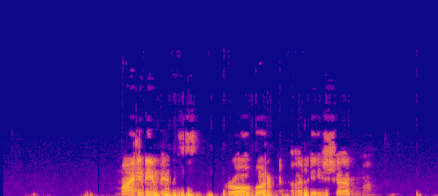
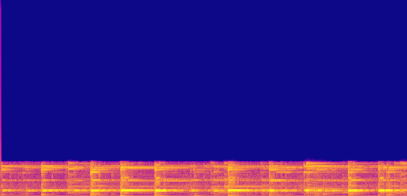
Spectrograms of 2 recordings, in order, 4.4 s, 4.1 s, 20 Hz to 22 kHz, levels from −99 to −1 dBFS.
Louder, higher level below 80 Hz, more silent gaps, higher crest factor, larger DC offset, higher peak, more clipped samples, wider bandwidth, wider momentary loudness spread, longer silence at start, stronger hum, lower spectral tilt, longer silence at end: second, -18 LUFS vs -10 LUFS; second, -60 dBFS vs -42 dBFS; neither; first, 18 dB vs 10 dB; second, under 0.1% vs 2%; about the same, -2 dBFS vs 0 dBFS; neither; first, 7.8 kHz vs 4 kHz; about the same, 8 LU vs 8 LU; first, 1.2 s vs 0 s; neither; about the same, -6 dB/octave vs -6.5 dB/octave; first, 0.7 s vs 0 s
